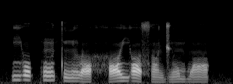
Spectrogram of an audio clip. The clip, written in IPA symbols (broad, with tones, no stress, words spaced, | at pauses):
jo˦ kũ˦tĩ˧lɔ˨ hɔ˨˦ jɔ˦˨ sɔ̃˨d͡ʒũ˨˦bɔ̃˧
